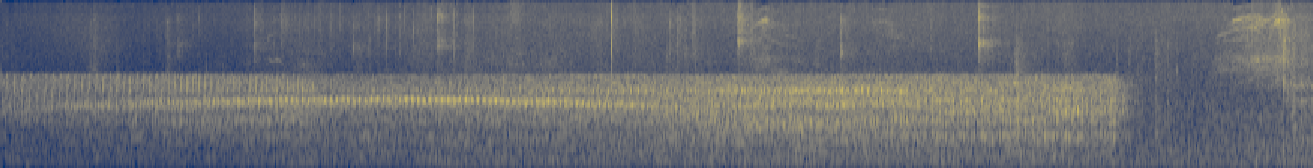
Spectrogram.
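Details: A minke whale (Balaenoptera acutorostrata), a species that occasionally appears in Korean waters, gives a long, harsh, buzzing call with a steady whine running through it.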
